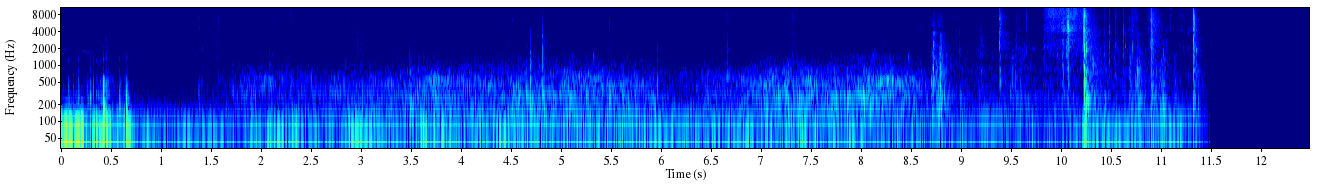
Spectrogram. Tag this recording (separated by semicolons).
bag; OWI; handle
